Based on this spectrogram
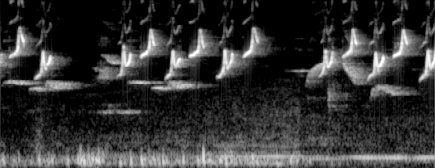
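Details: Gelatik batu, the great tit, delivering lively gacor song with variations: steady strings of piercing high chirps, each note sweeping upward, in two bursts separated by a short break, low murmur underneath.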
